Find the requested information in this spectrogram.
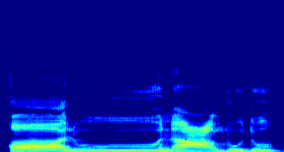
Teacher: قاف کو موٹا پڑھیں گے، ساتھ الف ہے، لمبا کر لیا، لام کے اوپر پیش ہے، ساتھ واو ساکن ہے، واو مدہ ہے، لام کو بھی لمبا کر لیا، صرف دو حرکات کی مقدار.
